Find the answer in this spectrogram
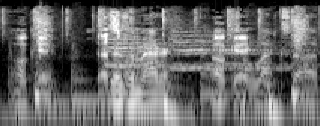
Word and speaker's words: Alexa: some point siri or alexis are going i know i'm like looking at you you said it wrong okay it doesn't matter okay alexa not alexis or yeah alexis is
